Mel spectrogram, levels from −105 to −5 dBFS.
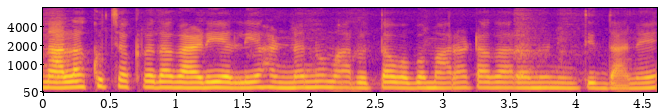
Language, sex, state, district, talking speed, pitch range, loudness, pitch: Kannada, female, Karnataka, Dakshina Kannada, 115 wpm, 185-200 Hz, -18 LUFS, 190 Hz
